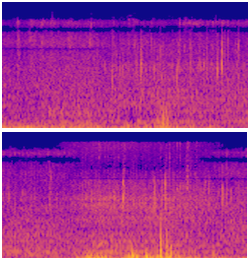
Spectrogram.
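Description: Wind buffeting the microphone outdoors, an uneven low rumble that gusts harder for about a second and a half near the end.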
